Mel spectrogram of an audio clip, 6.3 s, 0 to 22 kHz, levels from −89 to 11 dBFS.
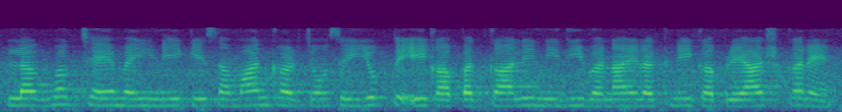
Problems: none marked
